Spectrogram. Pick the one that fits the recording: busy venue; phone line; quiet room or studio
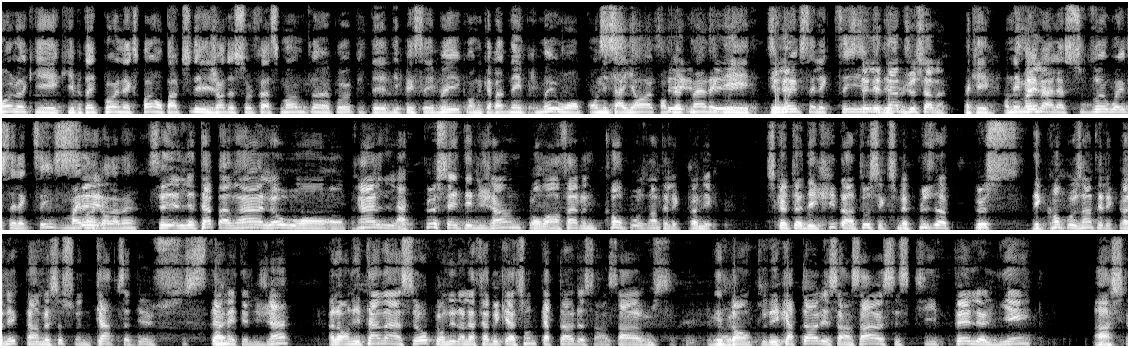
busy venue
